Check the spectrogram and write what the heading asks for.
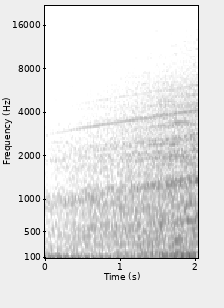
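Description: Cinematic trailer riser: a thin whine that slowly rises in pitch over a low rumble, getting louder toward the end, like a jet-like rush building to a hit.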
